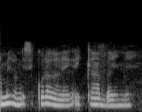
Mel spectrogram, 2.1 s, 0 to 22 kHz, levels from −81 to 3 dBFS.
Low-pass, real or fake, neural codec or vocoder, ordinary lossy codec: 5.4 kHz; real; none; AAC, 48 kbps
